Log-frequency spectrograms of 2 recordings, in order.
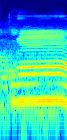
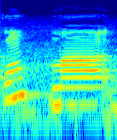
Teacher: دو میم نہیں پڑھنے، ایک ہی میم پڑھ لیں گے۔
